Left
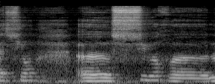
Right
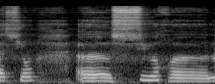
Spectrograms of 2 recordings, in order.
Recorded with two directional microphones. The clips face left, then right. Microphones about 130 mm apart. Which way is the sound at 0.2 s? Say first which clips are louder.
Right 7 dB; 20° right (ahead or behind).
